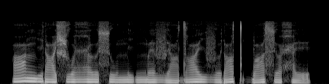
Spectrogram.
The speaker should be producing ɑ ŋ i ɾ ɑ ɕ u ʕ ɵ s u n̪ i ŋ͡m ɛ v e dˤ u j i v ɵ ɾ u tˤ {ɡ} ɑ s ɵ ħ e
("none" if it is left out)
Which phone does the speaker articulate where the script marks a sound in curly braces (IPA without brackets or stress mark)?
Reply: ɡ͡b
